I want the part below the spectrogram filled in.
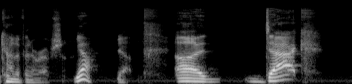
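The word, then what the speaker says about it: Dakkeh: Dak or D-A-K-K-E-H. I'm assuming the E-H is silent. I'd say we'd go with decay.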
